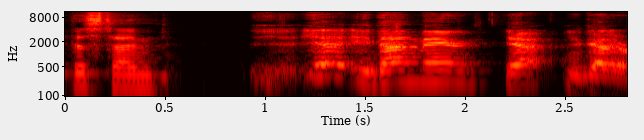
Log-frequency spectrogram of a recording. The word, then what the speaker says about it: Idan Meir: Did I pronounce it right this time? Yeah, Idan Meir.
